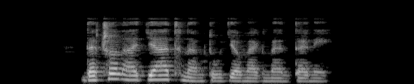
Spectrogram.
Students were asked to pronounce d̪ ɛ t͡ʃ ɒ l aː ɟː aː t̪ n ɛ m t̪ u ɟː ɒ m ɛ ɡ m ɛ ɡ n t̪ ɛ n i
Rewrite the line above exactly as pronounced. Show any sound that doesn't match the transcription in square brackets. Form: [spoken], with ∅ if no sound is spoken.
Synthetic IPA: d̪ ɛ t͡ʃ ɒ l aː ɟː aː t̪ n ɛ m t̪ u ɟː ɒ m ɛ ɡ m ɛ [∅] n t̪ ɛ n i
